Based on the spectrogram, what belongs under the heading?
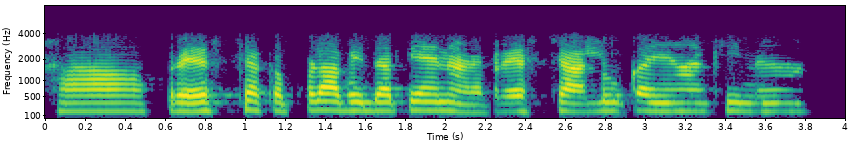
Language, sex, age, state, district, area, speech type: Sindhi, female, 45-60, Gujarat, Kutch, rural, conversation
